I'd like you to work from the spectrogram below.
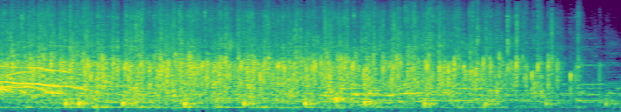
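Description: Audience applause for a comedian at a stand-up show: dense, steady clapping from a crowd that holds loud for several seconds, then tapers off toward the end.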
